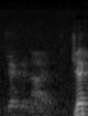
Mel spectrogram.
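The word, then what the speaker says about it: Jeconiah: going to throw in the name I can pronounce. Jehoah H. Jeaniah.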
